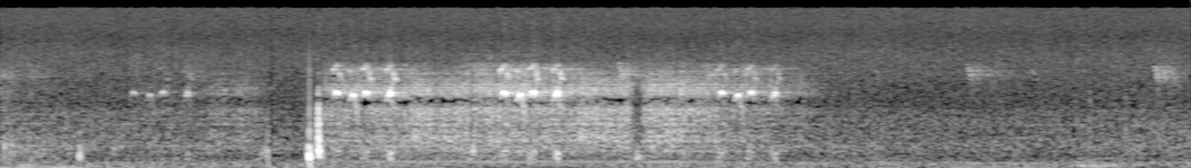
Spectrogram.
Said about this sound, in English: Wild bird.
